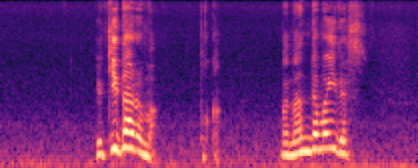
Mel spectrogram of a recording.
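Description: A young woman speaks animatedly close to a microphone.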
